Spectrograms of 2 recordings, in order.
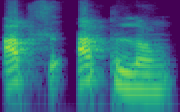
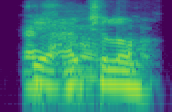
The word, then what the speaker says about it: echelon: Not that they don't have bad midfielders, but I feel like if you get a next level Epsilon, how do you say it again? Echelon.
